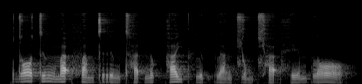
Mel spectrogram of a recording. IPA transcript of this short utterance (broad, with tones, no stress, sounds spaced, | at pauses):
d ɔː˥˩ t ɯ˥˩ ŋ m a˥˩ ʔ f a˧ m t r ɯ˨˩ ŋ tʰ a˨˩ t̚ n o˦˥ k̚ h a˥˩ j pʰ l ɯ˨˩ k̚ p l a˨˩ ŋ t͡ɕ o˨˩ m t͡ɕʰ a˨˩ ʔ h eː˦˥ m p l ɔː˥˩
